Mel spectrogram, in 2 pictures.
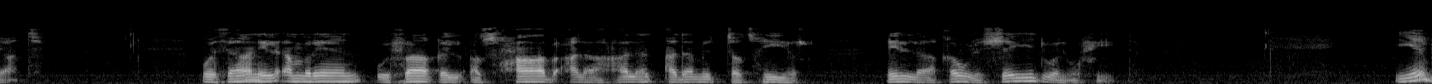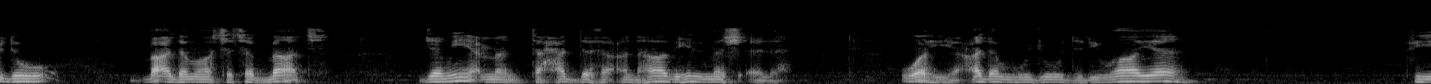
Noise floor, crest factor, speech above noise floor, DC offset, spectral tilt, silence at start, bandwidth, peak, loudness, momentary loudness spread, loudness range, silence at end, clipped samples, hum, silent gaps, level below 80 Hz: -63 dBFS; 24 dB; 37 dB; under 0.1%; -11 dB/octave; 0 s; 5.8 kHz; -4 dBFS; -27 LUFS; 15 LU; 6 LU; 0 s; under 0.1%; none; none; -62 dBFS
